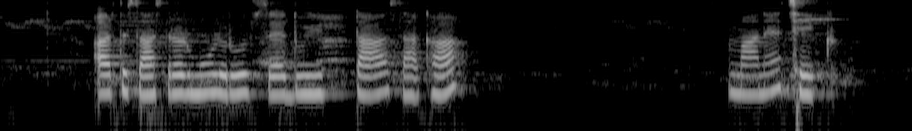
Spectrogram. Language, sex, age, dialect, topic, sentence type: Magahi, female, 18-24, Northeastern/Surjapuri, banking, statement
